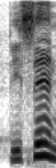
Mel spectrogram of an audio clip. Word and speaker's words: piscine: Piscine.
